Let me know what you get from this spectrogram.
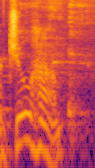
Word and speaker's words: Joram: So there's now two kings, one in Israel, one in Judah, and both of them are called Jehoram or Joham, whatever way you want to pronounce it. Now, in the fifth year of Joram,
